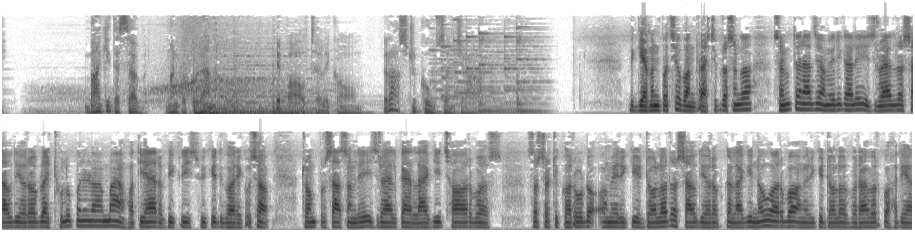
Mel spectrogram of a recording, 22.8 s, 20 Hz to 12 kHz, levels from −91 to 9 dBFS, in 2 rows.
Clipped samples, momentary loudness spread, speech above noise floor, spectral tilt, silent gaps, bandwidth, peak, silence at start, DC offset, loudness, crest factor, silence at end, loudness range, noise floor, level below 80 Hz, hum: under 0.1%; 13 LU; 37 dB; -5 dB/octave; none; 8 kHz; 0 dBFS; 1.05 s; under 0.1%; -18 LUFS; 18 dB; 0 s; 11 LU; -55 dBFS; -36 dBFS; none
